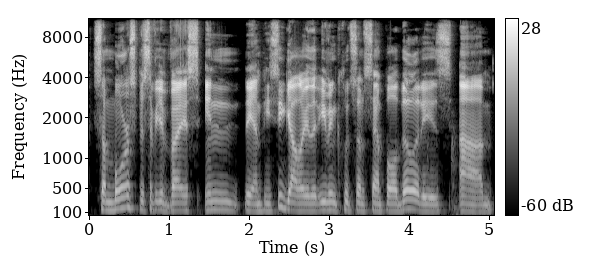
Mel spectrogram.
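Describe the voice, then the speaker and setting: A man's voice: mid-range voice, fairly even intonation, a little fast, fairly bright tone, clear, resonant tone, no room sound. A man speaking as a game designer in an unscripted panel chat, explaining things and often jumping in. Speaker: game designer on a company stream.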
